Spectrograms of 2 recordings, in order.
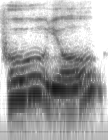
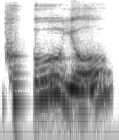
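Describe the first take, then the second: Both takes have the same delivery.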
